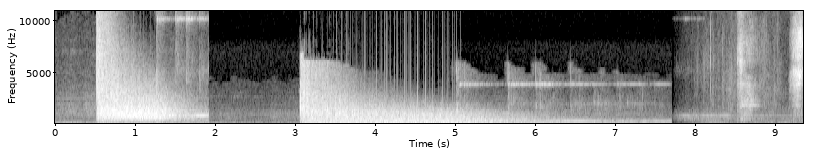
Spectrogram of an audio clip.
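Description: A pistol topped with a Vortex Defender red dot fires two loud, close shots, each followed by a sharp clang off a steel target and a long ringing decay, with a short quiet gap between them.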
